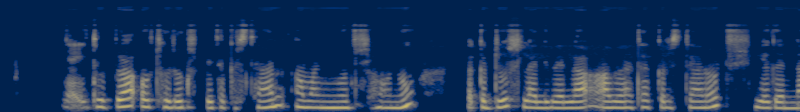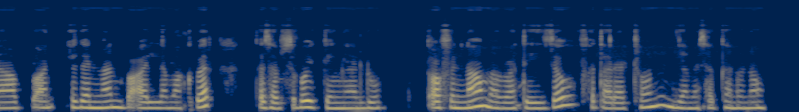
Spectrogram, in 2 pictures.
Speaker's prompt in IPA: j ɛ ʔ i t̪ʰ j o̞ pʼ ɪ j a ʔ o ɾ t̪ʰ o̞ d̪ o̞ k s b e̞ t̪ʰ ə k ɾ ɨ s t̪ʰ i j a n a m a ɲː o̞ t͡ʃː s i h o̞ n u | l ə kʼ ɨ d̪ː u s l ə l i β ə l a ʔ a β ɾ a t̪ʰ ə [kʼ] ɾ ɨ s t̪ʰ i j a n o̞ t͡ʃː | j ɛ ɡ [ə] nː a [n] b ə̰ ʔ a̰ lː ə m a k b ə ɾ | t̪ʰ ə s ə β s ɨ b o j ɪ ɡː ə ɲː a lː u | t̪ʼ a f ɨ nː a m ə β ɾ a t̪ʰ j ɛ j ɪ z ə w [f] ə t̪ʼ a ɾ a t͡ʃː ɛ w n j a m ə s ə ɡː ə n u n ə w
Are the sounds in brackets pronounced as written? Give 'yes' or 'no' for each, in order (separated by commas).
no, yes, yes, yes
